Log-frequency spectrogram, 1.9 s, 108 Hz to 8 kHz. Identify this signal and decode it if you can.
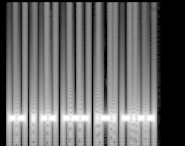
Morse code, heard as a keyed tone, about 51 wpm, 250 Hz. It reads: MEMORY
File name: morse / morse-training-50WPM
